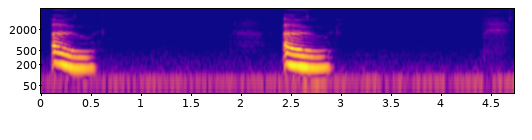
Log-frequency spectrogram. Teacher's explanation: this is a diphthong a double vowel sound the shape the mouth makes changes from the beginning of the sounds to the end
